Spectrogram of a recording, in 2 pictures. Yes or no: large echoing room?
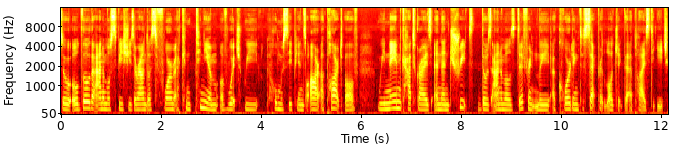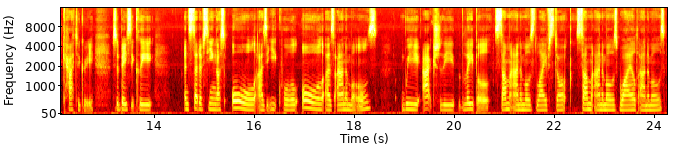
no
